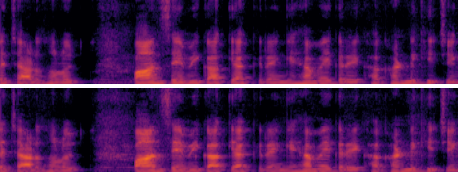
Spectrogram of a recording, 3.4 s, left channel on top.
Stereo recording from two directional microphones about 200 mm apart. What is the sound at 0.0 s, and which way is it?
Speech, 25° left (ahead or behind).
